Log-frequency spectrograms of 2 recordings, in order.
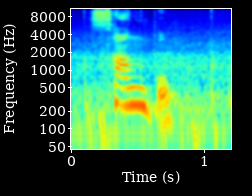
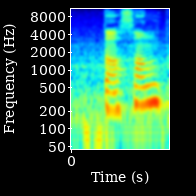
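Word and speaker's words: Tsangpo: এক নম্বর নাম হচ্ছে সাংপো। আচ্ছা ইংরেজিটা আমি লিখে দিলাম কারণ ইংরেজির নামটা না টিটা আমাদের সাইলেন্ট থাকে। তাসাংপ আমরা উচ্চারণ করবো না। আমরা সাংপ উচ্চারণ করব।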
